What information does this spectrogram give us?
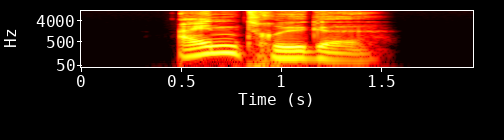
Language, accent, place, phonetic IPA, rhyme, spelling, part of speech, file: German, Germany, Berlin, [ˈaɪ̯nˌtʁyːɡə], -aɪ̯ntʁyːɡə, eintrüge, verb, De-eintrüge.ogg
- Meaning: first/third-person singular dependent subjunctive II of eintragen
